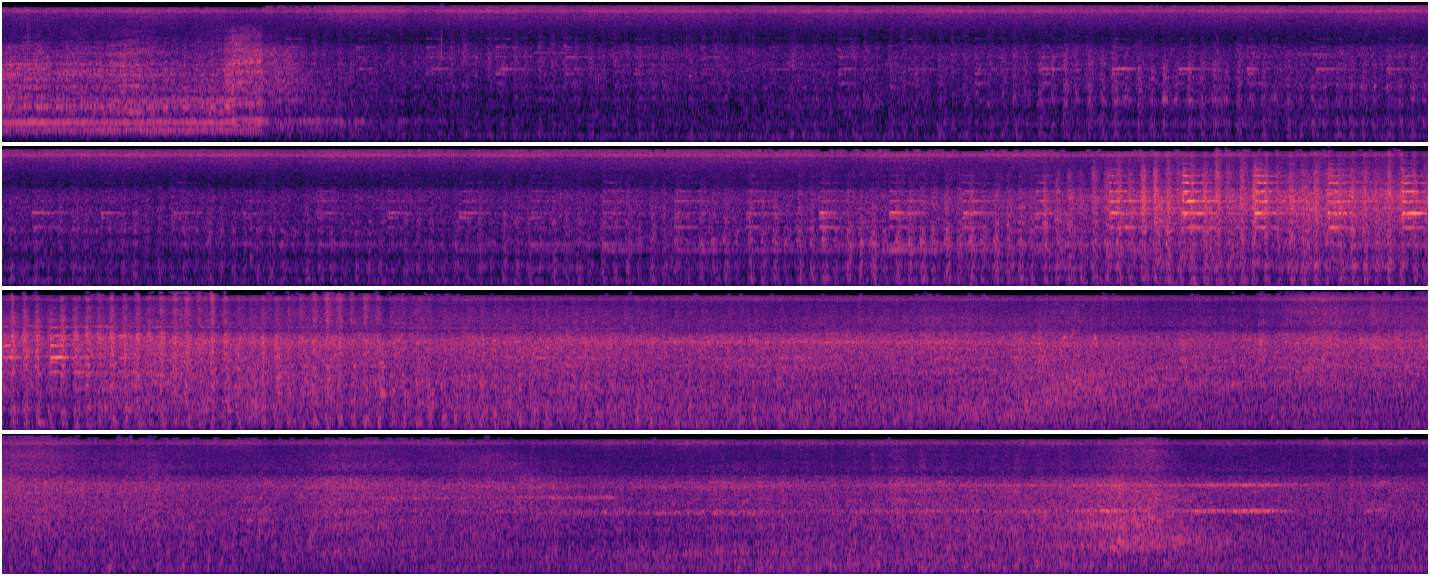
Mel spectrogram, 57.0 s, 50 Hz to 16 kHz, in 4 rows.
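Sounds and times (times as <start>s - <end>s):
steam whistle chord: 0.0s - 4.2s
train rumble: 0.0s - 57.0s
wheels clicking over rail joints: 3.5s - 57.0s.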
